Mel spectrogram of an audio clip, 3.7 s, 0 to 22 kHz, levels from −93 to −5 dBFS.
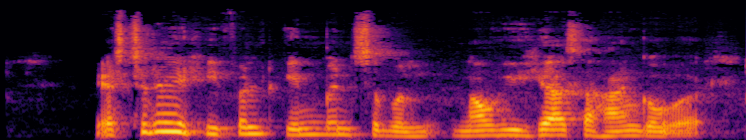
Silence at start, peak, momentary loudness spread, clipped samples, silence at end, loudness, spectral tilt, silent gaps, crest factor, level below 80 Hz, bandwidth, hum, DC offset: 0.5 s; -4 dBFS; 7 LU; under 0.1%; 0.1 s; -22 LUFS; -5 dB/octave; none; 20 dB; -62 dBFS; 16 kHz; none; under 0.1%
